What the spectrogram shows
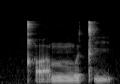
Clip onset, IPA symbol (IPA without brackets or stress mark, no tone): qʰ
